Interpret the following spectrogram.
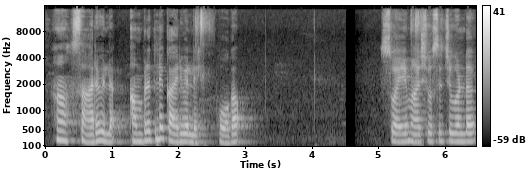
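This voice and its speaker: A woman's voice: medium pitch, mellow. A woman reading a romantic story aloud, voicing the young wife and her husband herself.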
